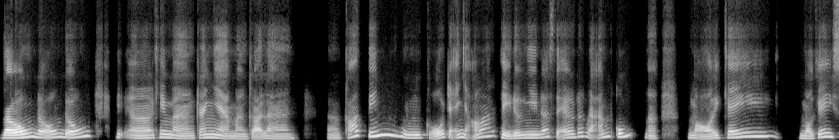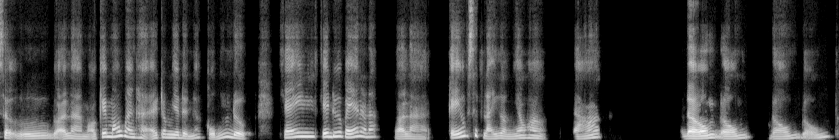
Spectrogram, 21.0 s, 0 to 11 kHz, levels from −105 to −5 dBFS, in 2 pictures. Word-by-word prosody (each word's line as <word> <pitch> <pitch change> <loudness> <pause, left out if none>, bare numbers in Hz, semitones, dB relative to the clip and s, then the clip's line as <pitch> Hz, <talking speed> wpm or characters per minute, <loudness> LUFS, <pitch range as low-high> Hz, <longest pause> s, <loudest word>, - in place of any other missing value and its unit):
đúng, 220 +8 +9
đúng, 250 +2 +3
đúng. 275 +10 +3 0.3
Khi, 255 - -5
ờ, 195 +1 0
khi 255 -1 +1
mà 185 -6 -1
căn 235 +3 0
nhà 210 -7 +1
mà, 170 -2 -4
gọi - - +1
là, 170 -3 -4 0.4
ờ, - - -9
có 375 - 0
tiếng, 335 +4 +5 0.3
ừm, 220 -1 0
của 180 +9 +1
trẻ 245 - -2
nhỏ 255 -1 -2
á, 310 +3 -2
thì 190 -6 +2
đương 205 +4 +1
nhiên 230 0 0
nó 265 +3 0
sẽ 240 +2 -2
rất 310 +4 -4
là - - -3
ấm 265 +7 -4
cúng, 320 +5 +1 0.2
à, 185 -1 -5 0.4
mọi 185 -1 0
cái 250 +5 +1 0.7
mọi 180 -2 -2
cái 290 +4 0
sự, - - +1 0.5
gọi - - +1
là, 160 -4 -3
mọi 155 - -4
cái 290 +1 +2
mối 305 +5 +4
quan 270 - +1
hệ 225 -4 -3
trong 240 0 -2
gia 220 - +2
đình 175 -4 -2
á 220 - -6
cũng 235 - -2
được - - +3 0.5
cái 305 +5 +2
cái 285 +1 +5
đứa 320 +2 +2
bé 270 +3 +3
đó 310 - 0
đó, 285 +1 -4 0.2
gọi 150 +1 -1
là, 145 -4 -7 0.2
kéo 280 +8 +3
xích 405 +2 -3
lại 160 +2 -1
gần 165 -4 -3
nhau 195 +3 -2
hơn, 190 -6 -3 0.4
đó. 195 +11 -2 1.1
Đúng, 180 +7 +8
đúng, 170 - 0 0.2
đúng, 165 +9 -5
đúng. 285 +3 -5
225 Hz, 190 wpm, -23 LUFS, 180-270 Hz, 1.1 s, đúng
